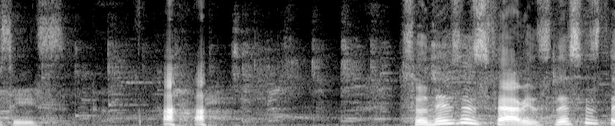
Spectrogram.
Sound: chuckles loudly

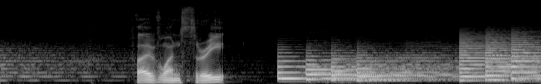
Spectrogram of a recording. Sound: filter cutoff

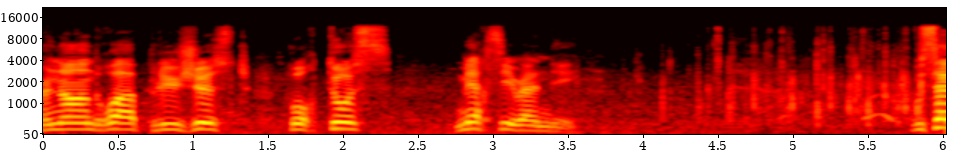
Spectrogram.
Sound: applause

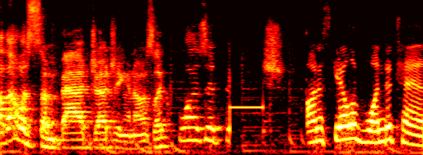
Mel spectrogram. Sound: beep

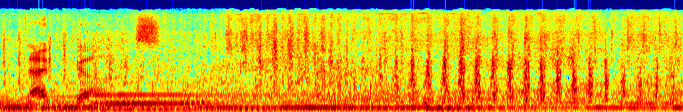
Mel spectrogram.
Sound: airplane blades buzzing

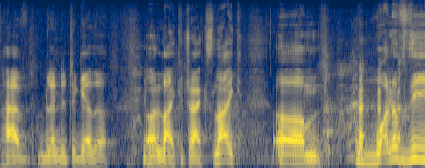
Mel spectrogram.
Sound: laughter

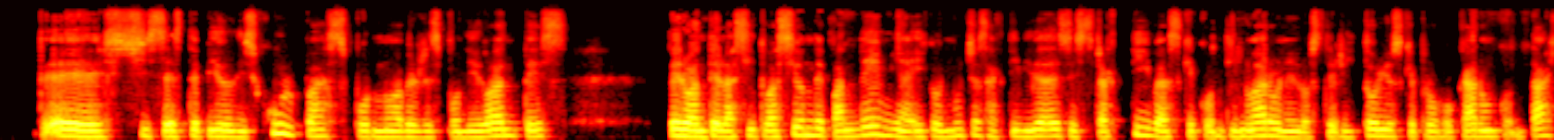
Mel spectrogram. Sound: spanish speech

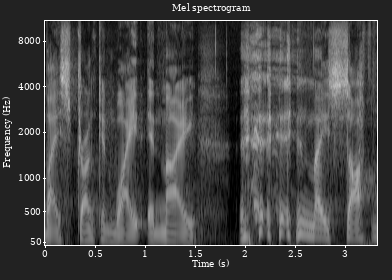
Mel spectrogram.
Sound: laughs

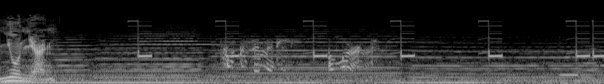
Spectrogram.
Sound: beeping

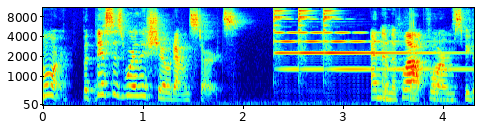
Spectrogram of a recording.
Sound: bell ringing

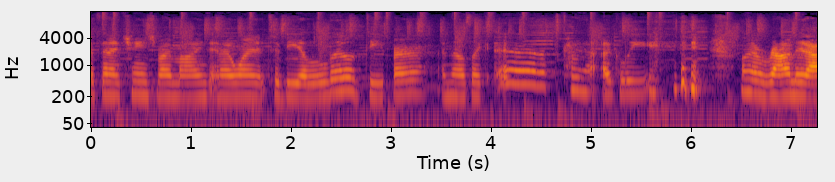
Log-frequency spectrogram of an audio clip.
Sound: chuckles

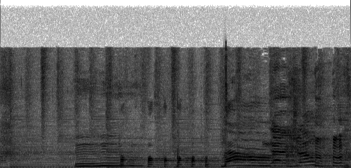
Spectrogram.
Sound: clucking sounds

